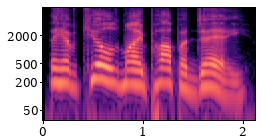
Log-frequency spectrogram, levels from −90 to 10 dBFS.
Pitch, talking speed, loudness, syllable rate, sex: 165 Hz, 170 wpm, -17 LUFS, 4.1 syllables/s, male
